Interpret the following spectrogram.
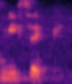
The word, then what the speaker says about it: Misik: Here to say my last name is Polish and pronounced music.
